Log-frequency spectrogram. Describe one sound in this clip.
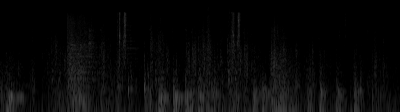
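Wooden walls and ramps clatter into place in a video game.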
